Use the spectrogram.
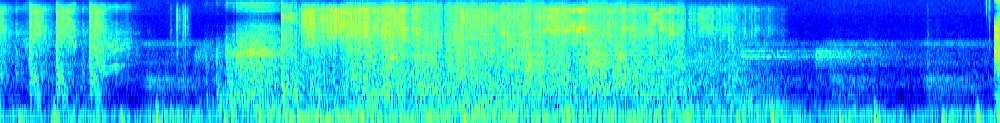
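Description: An explosion is set off in the Tomb Raider video game, with a few sharp thuds leading into a loud, sustained booming roar that rumbles for several seconds and then fades.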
